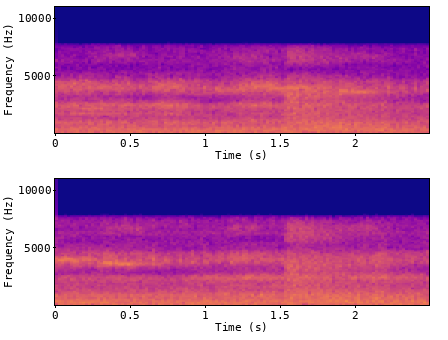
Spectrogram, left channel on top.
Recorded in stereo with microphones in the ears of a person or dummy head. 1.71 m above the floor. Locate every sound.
1.5 s an explosion: 5° left (ahead or behind), 0.6 m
